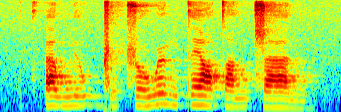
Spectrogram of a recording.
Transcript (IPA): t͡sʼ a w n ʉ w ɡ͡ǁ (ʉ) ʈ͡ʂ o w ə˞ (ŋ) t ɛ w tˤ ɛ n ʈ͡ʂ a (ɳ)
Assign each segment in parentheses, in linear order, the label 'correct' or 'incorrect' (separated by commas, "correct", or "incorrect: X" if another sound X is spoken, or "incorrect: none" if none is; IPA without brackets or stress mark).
correct, incorrect: n, incorrect: n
